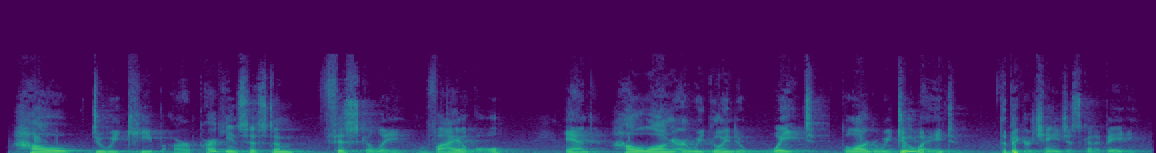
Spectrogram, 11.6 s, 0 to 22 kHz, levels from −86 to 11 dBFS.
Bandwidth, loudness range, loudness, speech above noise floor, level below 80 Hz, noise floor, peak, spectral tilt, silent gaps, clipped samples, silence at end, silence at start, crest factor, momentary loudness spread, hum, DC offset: 12 kHz; 4 LU; -20 LUFS; 26 dB; -42 dBFS; -46 dBFS; -2 dBFS; -7 dB/octave; none; under 0.1%; 0.05 s; 0.15 s; 18 dB; 13 LU; none; under 0.1%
